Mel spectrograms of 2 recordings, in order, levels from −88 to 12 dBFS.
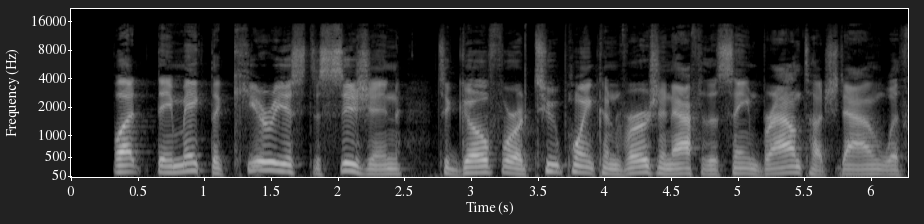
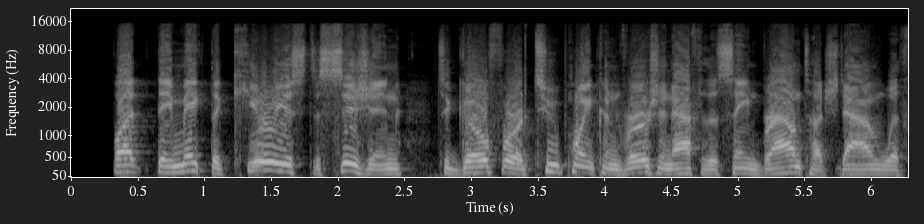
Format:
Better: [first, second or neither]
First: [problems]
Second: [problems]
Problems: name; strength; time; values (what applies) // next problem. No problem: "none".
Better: first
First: none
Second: distortion; heavy; 14% of the sound clipped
